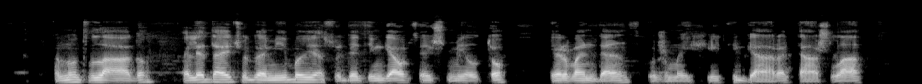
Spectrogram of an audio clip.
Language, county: Lithuanian, Panevėžys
